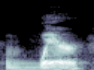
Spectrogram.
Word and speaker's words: where: gonna be an h so it's a silent h but we need to remember that the word where is spelled w-h-e-r-e the next word is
